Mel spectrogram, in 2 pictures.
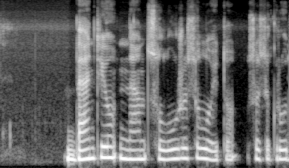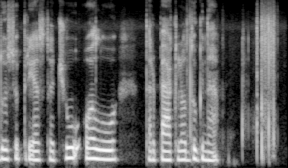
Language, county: Lithuanian, Kaunas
